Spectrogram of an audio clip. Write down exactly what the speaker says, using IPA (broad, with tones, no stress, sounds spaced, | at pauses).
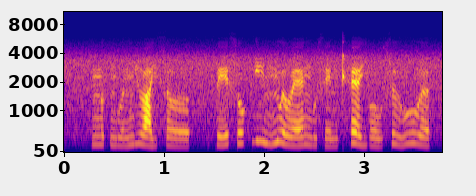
n o˧ t̚ ŋ u˩ ə̯ ŋ i˧˥ ʋ a˧˩ j s ɤː˧˩ | p eː˩˧ s oː˧˥ k̚ j iː˥˨ m n u˥˨ ə̯ ʋ ɛː˩˧ ŋ u˩ s eː˩ n kʰ ɛː˥˨ j oː˧˩ w s ɯː˥˨ ʋ u˥˨ ə̯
